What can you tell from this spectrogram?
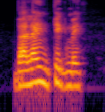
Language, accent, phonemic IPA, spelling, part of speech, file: French, Canada, /ba.lɛn piɡ.me/, baleine pygmée, noun, LL-Q150 (fra)-baleine pygmée.wav
- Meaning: pygmy right whale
